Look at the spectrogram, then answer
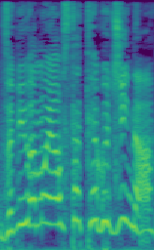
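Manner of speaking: very high, loud, squeaky cry. The duck cries out before dropping flat and covering its head, squeaking. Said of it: "Piszczy kaczka".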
